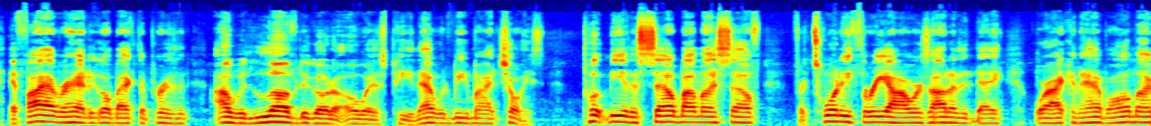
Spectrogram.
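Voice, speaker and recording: A man telling a story in a casual, slangy, unhurried way, with lots of fillers and swearing. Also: mid-range voice, fairly bright tone. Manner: street slang, frequent fillers and profanity, unhurried. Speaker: storyteller recounting his time in prison.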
